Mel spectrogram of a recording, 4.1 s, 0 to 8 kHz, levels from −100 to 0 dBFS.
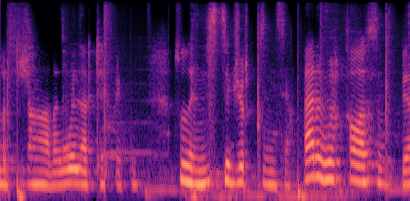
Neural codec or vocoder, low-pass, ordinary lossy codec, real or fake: codec, 16 kHz, 1 kbps, X-Codec, HuBERT features, trained on general audio; none; none; fake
